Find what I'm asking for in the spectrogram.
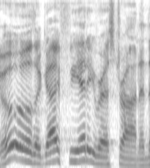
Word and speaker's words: Guy Fieri: Guy Fieri. – Ooh, you said it right. Good for you.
